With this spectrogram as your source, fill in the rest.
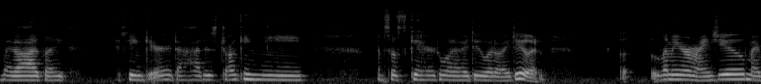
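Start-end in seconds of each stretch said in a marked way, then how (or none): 0.0-5.3 put-on panicked, freaking out voice. Retelling how their mom ran to the oldest brother, imitating mom freaking out. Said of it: "she's, like, freaking out".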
